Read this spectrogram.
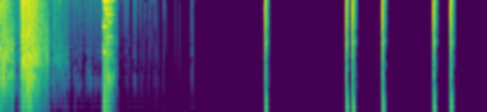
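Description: Short menu clicks sound a few times.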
